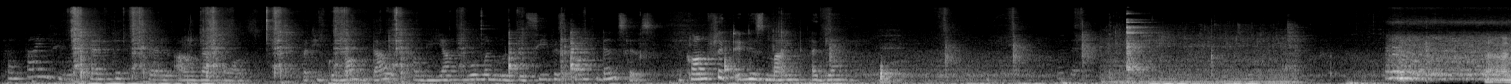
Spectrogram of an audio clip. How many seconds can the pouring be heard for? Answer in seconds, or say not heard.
2 s.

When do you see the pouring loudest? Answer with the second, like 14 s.
11 s.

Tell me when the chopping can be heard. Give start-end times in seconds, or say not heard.
0.6-11.2.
